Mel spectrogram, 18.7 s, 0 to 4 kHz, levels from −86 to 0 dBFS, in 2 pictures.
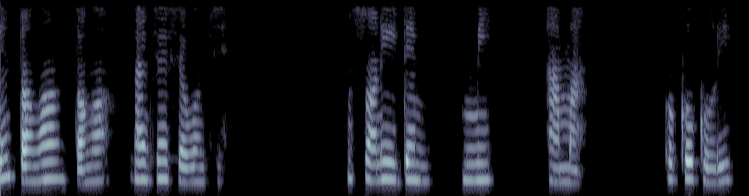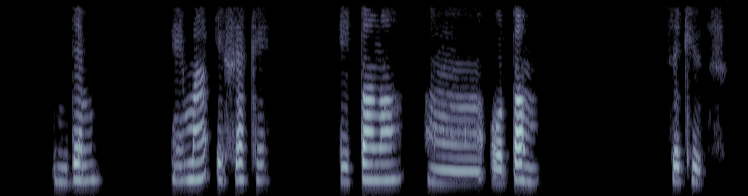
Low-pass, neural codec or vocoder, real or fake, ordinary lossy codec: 3.6 kHz; none; real; none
